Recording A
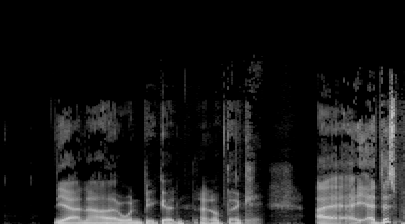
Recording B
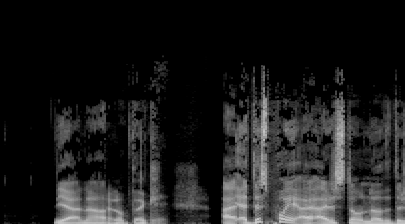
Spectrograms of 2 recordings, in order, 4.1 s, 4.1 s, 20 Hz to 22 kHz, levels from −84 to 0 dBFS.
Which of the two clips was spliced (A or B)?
B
